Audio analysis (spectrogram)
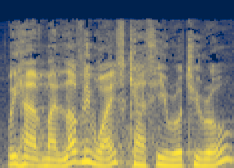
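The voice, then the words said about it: Announcer-style radio voice. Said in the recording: “I take my radio voice”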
